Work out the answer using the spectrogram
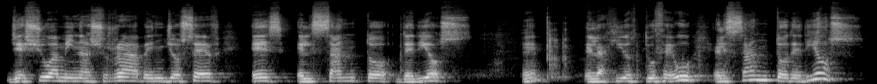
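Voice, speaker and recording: A man's voice: medium pitch, a little mellow, slightly rough. A man preaching a homily, emphatic and teacherly, repeating key phrases and asking his listeners questions. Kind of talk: sermon.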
